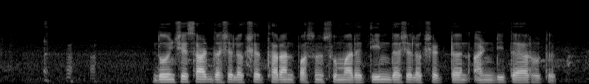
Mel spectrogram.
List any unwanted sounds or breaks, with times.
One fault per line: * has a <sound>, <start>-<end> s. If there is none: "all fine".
* has a laugh, 0.4-1.0 s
